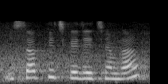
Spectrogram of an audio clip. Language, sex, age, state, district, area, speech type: Maithili, female, 18-30, Bihar, Saharsa, rural, spontaneous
